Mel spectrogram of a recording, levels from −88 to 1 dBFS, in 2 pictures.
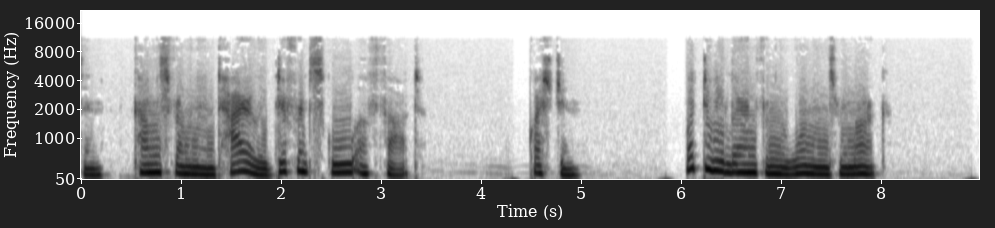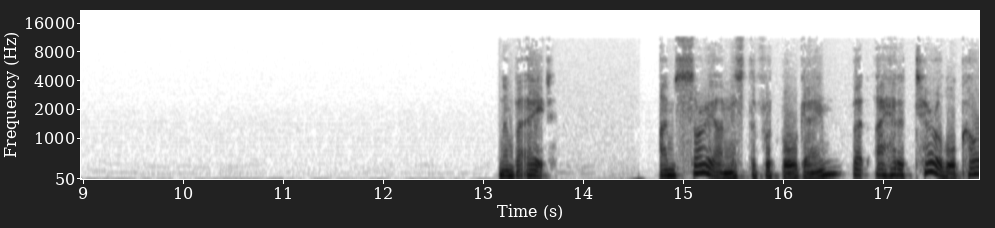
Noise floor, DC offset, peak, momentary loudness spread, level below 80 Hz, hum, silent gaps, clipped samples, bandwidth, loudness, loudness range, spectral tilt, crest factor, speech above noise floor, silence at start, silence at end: -65 dBFS; under 0.1%; 0 dBFS; 10 LU; -40 dBFS; none; none; under 0.1%; 11.5 kHz; -10 LUFS; 8 LU; -7.5 dB/octave; 10 dB; 56 dB; 0 s; 0 s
